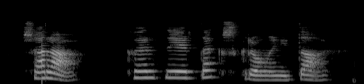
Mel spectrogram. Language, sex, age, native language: Icelandic, female, 12, Icelandic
